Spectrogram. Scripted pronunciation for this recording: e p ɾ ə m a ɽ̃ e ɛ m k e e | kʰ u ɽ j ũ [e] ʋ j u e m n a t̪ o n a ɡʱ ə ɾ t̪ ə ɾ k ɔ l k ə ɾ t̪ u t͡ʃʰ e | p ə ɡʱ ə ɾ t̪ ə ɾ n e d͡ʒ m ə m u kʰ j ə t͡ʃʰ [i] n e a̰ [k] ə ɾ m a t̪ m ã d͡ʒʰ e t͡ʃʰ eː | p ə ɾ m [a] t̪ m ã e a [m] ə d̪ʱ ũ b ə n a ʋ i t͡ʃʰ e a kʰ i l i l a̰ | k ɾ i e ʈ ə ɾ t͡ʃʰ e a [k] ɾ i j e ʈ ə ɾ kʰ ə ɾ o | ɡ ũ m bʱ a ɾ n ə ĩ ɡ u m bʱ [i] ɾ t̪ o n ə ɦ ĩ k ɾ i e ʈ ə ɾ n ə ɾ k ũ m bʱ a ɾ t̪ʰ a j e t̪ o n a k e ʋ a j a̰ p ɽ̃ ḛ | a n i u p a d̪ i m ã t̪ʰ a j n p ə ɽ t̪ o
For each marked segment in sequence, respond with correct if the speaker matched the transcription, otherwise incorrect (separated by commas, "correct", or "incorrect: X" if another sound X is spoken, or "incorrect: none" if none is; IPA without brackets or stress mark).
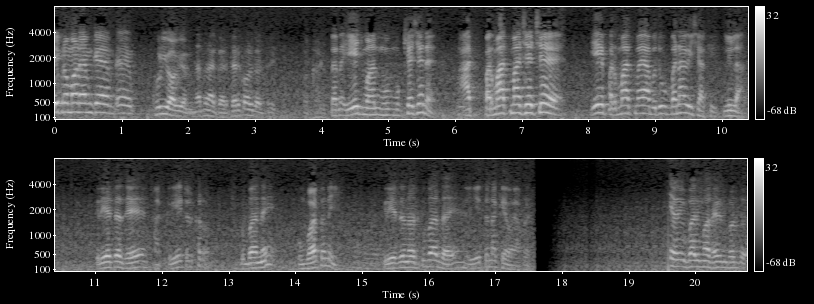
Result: incorrect: a, incorrect: e, incorrect: p, correct, incorrect: b, correct, incorrect: a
